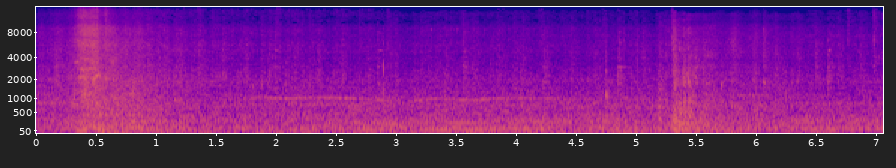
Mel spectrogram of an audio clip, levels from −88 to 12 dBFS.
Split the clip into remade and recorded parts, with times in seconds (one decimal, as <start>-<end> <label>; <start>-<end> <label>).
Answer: 0.0-0.9 remade; 0.9-5.4 recorded; 5.4-6.4 remade; 6.4-7.1 recorded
